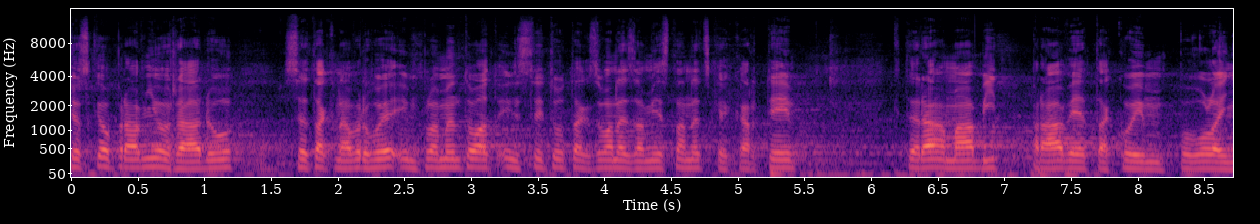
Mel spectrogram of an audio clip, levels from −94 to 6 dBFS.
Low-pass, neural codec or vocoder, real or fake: 14.4 kHz; none; real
